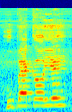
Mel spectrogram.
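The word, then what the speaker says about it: hupakoē: And we have G5218, Greek 5218, and it is hupakoye, and it is spelled Hupakoe, and it means attentive, hearkening, compliance or submission.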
